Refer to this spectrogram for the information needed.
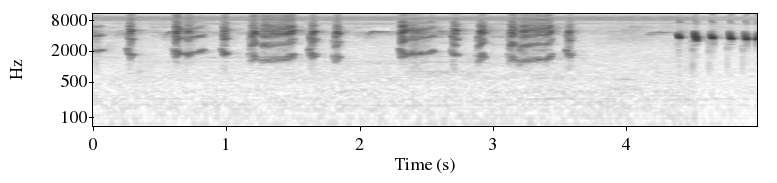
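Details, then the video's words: Cendet trotol (long-tailed shrike) played as a lure to prompt a captive bird to sing: rasping, harmonic bursts alternate with short sharp notes, ending in a quick run of high clipped ticks. "Pancingan Cendet Trotol Agar Cepat Bunyi"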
